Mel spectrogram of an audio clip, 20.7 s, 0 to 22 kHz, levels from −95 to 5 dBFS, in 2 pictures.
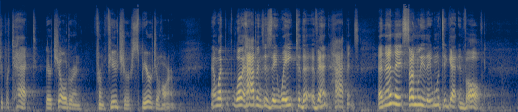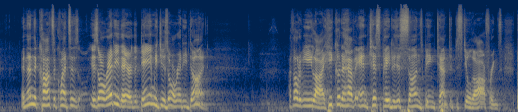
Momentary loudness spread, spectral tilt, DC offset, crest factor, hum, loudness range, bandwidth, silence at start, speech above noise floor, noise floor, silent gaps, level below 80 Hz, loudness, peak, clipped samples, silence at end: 15 LU; -4.5 dB/octave; under 0.1%; 20 dB; none; 8 LU; 18 kHz; 0 s; 39 dB; -60 dBFS; none; -42 dBFS; -21 LUFS; -2 dBFS; under 0.1%; 0 s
